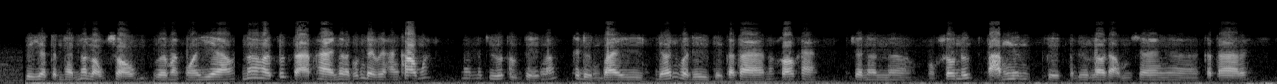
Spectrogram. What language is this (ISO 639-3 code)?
vie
